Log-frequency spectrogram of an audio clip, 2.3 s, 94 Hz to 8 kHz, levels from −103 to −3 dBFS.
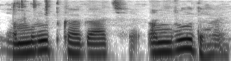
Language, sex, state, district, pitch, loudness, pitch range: Hindi, female, Bihar, Kishanganj, 175 Hz, -18 LUFS, 160-195 Hz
